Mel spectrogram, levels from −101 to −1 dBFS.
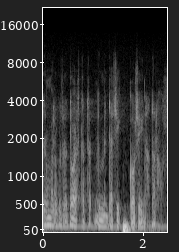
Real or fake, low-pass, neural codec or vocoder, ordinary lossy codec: real; 14.4 kHz; none; none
